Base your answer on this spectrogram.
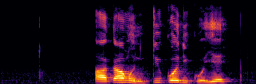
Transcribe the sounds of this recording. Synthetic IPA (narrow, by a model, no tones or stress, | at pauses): akʼaɣʊn̩tʼikʼodikʼɔje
